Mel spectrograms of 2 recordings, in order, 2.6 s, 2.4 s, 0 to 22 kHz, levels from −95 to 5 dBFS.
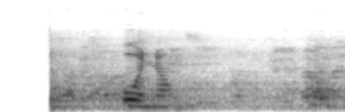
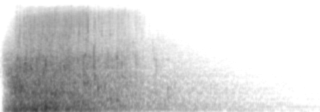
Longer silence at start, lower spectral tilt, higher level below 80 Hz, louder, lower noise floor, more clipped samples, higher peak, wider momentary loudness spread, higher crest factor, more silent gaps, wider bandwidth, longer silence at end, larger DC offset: first, 0.35 s vs 0.05 s; first, -7.5 dB/octave vs -5.5 dB/octave; second, -76 dBFS vs -42 dBFS; first, -21 LUFS vs -27 LUFS; second, -46 dBFS vs -81 dBFS; neither; first, -4 dBFS vs -10 dBFS; first, 25 LU vs 19 LU; about the same, 20 dB vs 20 dB; neither; second, 5 kHz vs 17 kHz; second, 0 s vs 1.35 s; neither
